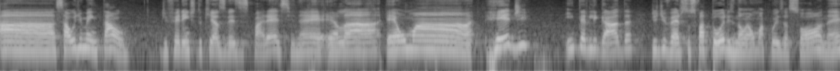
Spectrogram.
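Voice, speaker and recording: Audible room echo surrounds the voice. The speech is very slow, with fairly even intonation. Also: woman, medium pitch for a woman. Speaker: psychiatrist and lecturer. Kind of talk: lecture.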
